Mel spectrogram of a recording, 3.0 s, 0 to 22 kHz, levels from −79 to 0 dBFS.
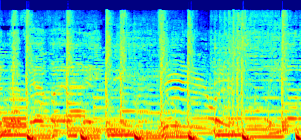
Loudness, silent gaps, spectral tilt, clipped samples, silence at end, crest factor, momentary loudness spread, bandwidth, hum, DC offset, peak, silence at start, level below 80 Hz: -12 LUFS; none; -5.5 dB/octave; under 0.1%; 0 s; 10 dB; 2 LU; 17 kHz; none; under 0.1%; 0 dBFS; 0 s; -16 dBFS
